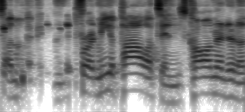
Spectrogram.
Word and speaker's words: Neapolitan: the top every breed that he mentions he mispronounces the breed name it's a for a Neapolitan he's calling it a Napoleon Mastiff and you know Kane Corso is a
